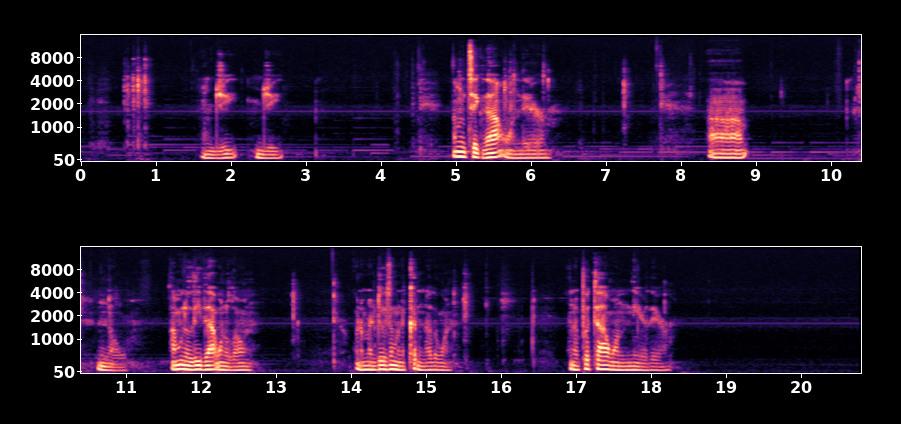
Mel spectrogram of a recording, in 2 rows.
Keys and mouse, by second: 0.6 g, 4.8 alt+right click, 5.4 ctrl+middle click, 6.0 shift+middle click, 6.8 ctrl+middle click, 12.8 ctrl+middle click, 15.3 ctrl+r.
